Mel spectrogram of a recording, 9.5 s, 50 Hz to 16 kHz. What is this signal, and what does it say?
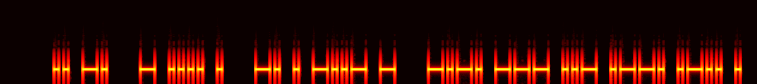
Morse code, heard as a keyed tone, about 20 wpm, 700 Hz. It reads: IN THE NEXT COUPLE
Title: Sets of 5 Words Encore2 20wpm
